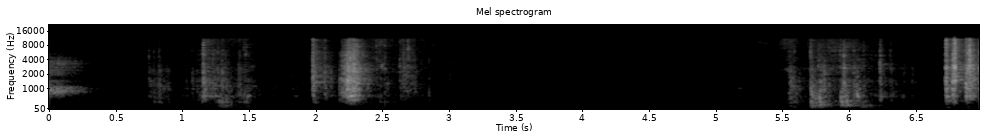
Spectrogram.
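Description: Plastic toy parts click and clatter as they are handled.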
